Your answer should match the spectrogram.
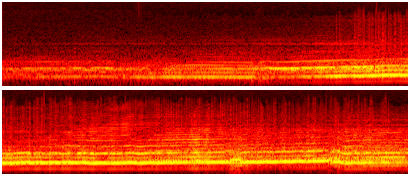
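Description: A racing motorcycle engine at high revs, approaching from a distance. Its note rises and grows steadily louder, then holds loud over the last half, with brief breaks in the note about two seconds in and again near the end.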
